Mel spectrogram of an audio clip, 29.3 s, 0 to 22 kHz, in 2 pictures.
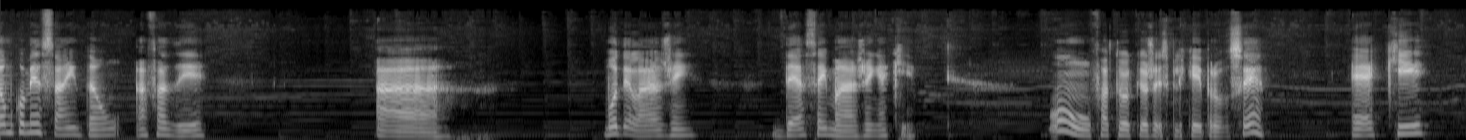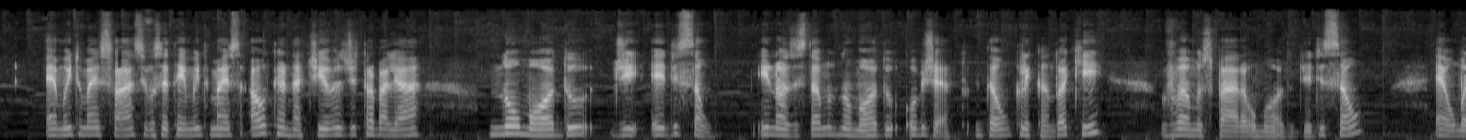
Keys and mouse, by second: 14.4-19.9 drag.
